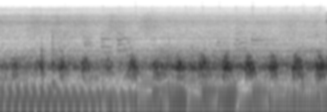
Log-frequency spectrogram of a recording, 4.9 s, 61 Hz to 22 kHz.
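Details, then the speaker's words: Fetal heartbeat on ultrasound before 12 weeks of pregnancy, in the first trimester; rapid, regular whooshing pulses at about 170 a minute over a steady hum. "we got to hear the heartbeat which I didn't post on any social media besides Facebook and my Facebook is personal so I will just let you listen to the heartbeat"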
